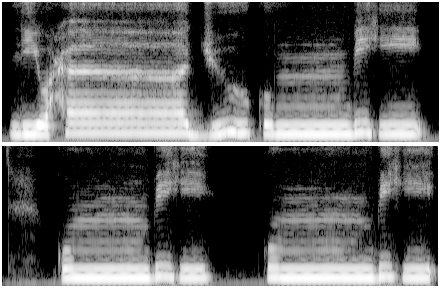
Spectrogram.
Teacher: After meme sakin you have letter ba, so do the nasalization or gunna in the meme sound.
